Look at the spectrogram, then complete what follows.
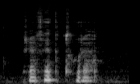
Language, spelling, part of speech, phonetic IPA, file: Polish, prefektura, noun, [ˌprɛfɛkˈtura], LL-Q809 (pol)-prefektura.wav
